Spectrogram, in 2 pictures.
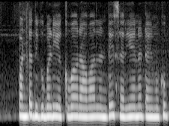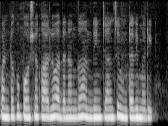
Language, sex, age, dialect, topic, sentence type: Telugu, female, 18-24, Telangana, agriculture, statement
